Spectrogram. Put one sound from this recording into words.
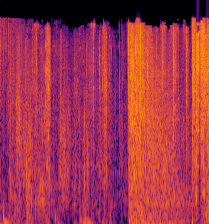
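Footsteps tap quickly on a wooden ramp.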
